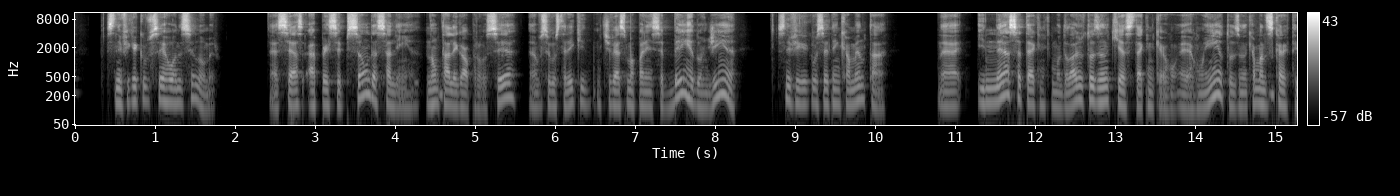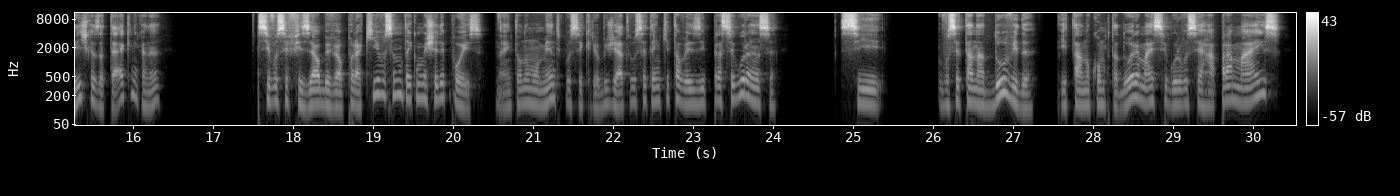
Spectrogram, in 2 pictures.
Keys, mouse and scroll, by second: 8.0 drag, 8.3 scroll down 2, 8.6 ctrl+z, 8.9 ctrl+z, 9.1 ctrl+z, 9.4 ctrl+z, 9.7 ctrl+z, 9.9 ctrl+z, 10.2 ctrl+z, 10.4 ctrl+z, 10.9-11.3 scroll down 1, 11.3 middle drag, 11.5 ctrl+z, 11.8 ctrl+z, 12.0-15.0 ctrl+middle drag, 15.3-16.9 middle drag, 16.9 ctrl+z, 17.3 ctrl+z, 17.6 middle click, 18.3 ctrl+b, 22.1-25.2 drag.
